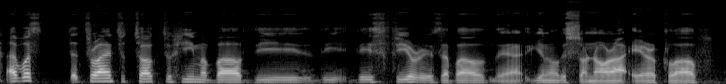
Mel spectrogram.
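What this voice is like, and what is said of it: Mexican accent. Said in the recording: “My Mexican accent is is out of control.”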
